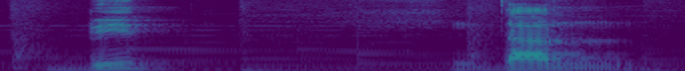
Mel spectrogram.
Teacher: বফলার উচ্চারণ না হয়ে দটাই হচ্ছে দ্বিত্ব হয়ে গেল, বিদ্যান এরকম হয়ে গেল আর কি।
